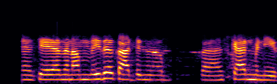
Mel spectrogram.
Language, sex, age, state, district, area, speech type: Tamil, female, 18-30, Tamil Nadu, Madurai, urban, conversation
